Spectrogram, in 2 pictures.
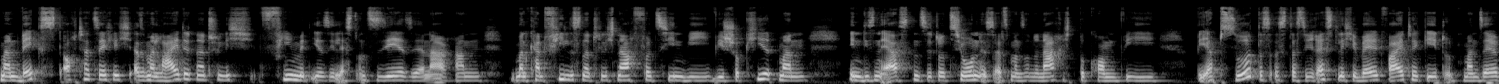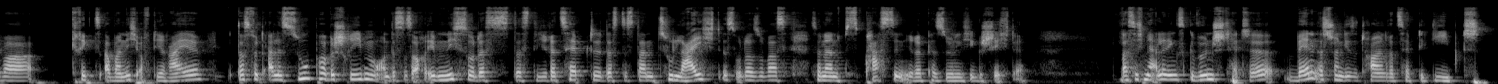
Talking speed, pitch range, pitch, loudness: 205 wpm, 180-210 Hz, 190 Hz, -19 LUFS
